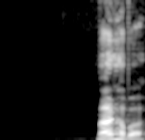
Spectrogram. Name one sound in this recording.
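A middle-aged man speaks calmly into a clip-on microphone, close by.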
